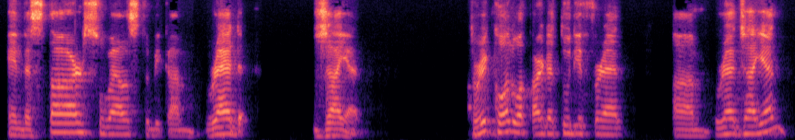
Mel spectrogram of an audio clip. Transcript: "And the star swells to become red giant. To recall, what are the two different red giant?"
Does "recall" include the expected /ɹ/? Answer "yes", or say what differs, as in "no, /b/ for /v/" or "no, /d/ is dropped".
yes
